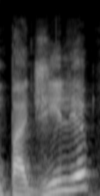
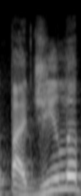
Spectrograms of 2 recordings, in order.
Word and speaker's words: Padilla: o sangue de Padilla, que eles pronunciam Padilha, Bravo e Baldonado. Eu falo Padilla porque, se eu disser Padilha, quem nunca viu termina escrevendo com LH.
